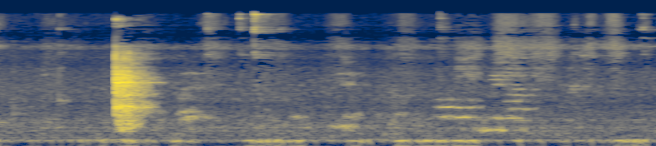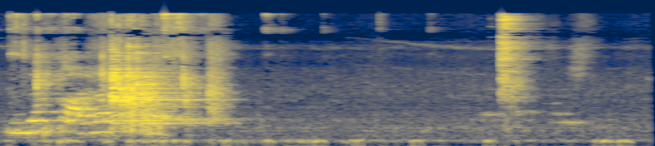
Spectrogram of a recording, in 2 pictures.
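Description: A metal spoon clinks against a steel bowl.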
